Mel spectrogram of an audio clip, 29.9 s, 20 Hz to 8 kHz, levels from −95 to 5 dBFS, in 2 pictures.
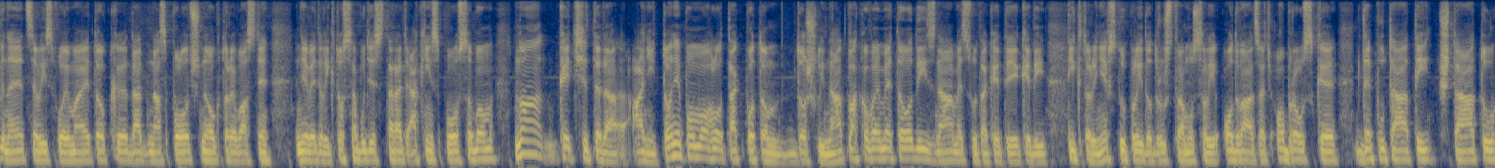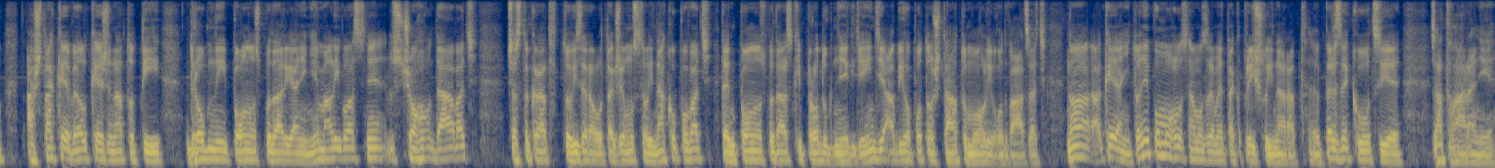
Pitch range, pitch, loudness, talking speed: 105-125 Hz, 115 Hz, -19 LUFS, 180 wpm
